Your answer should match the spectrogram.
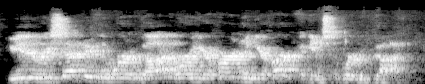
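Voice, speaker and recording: Male preacher, hoarse and scratchy, high and bright, earnest and emphatic, heard from a distance. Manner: earnest, emphatic, unhurried teaching with pauses. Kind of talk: sermon teaching with live audience. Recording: very echoey room, voice far from mic.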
